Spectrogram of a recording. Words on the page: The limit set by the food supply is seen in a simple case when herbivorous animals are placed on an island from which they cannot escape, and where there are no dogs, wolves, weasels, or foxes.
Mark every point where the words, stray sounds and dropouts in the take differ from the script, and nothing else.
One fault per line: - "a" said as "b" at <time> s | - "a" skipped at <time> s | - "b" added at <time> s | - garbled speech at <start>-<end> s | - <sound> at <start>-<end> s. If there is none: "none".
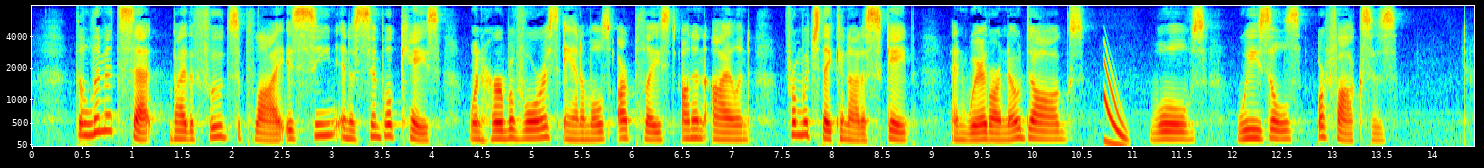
- "there" skipped at 9.6 s
- chirp at 10.7-11.0 s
